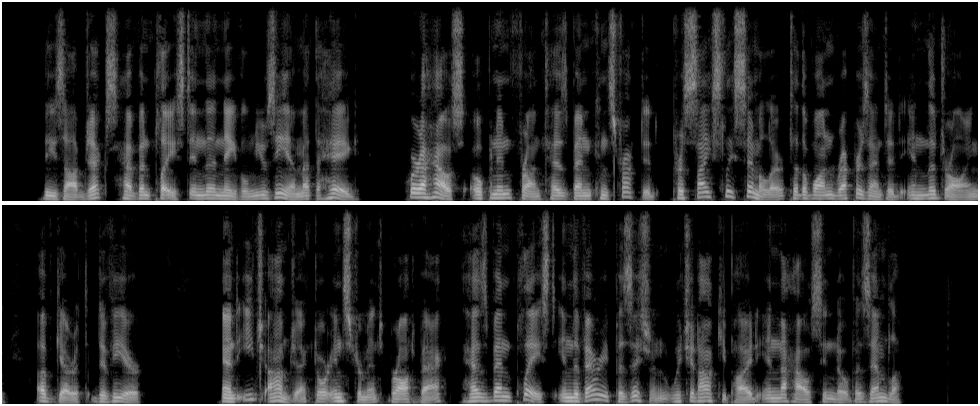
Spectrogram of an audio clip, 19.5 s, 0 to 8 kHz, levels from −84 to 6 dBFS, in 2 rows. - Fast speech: No, average, 175 wpm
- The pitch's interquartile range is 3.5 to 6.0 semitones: Yes, average, 4.3 semitones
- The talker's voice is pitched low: Yes, low, 125 Hz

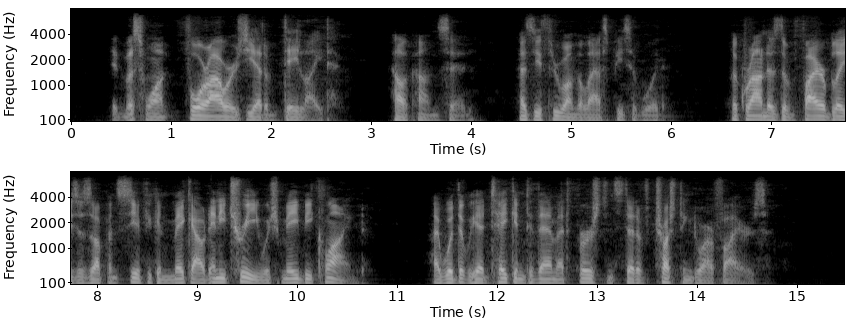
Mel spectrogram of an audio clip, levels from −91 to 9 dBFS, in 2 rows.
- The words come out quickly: Yes, fast, 215 wpm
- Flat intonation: No, average, 3.4 semitones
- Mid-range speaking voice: No, very low, 90 Hz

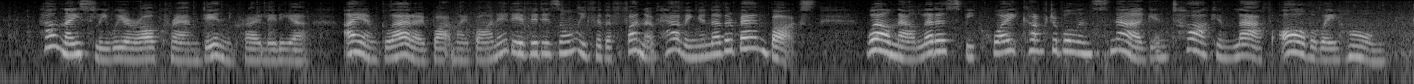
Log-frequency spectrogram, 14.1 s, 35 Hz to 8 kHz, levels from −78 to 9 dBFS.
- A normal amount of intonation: No, wide, 7.3 semitones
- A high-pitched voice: Yes, high, 225 Hz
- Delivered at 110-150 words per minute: No, average, 185 wpm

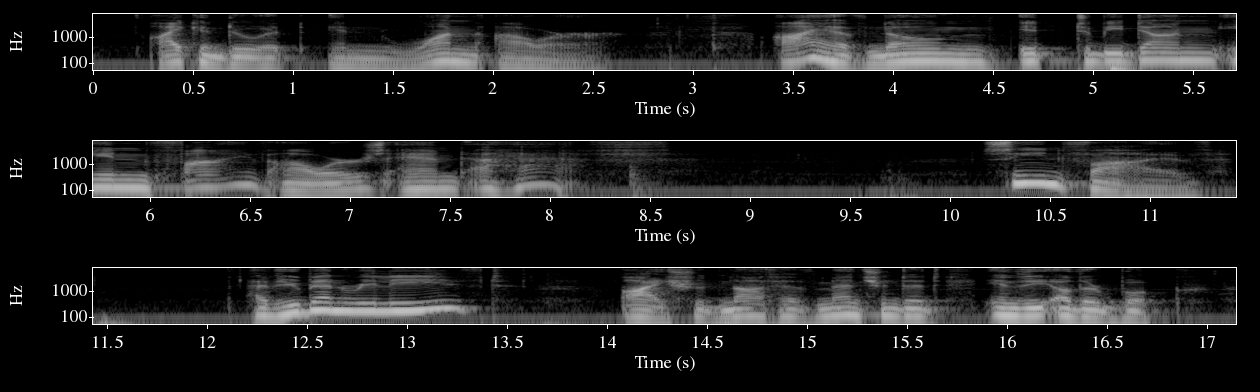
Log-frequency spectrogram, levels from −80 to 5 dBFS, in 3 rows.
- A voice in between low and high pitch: No, low, 110 Hz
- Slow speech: Yes, slow, 125 wpm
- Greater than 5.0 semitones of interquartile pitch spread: Yes, wide, 5.6 semitones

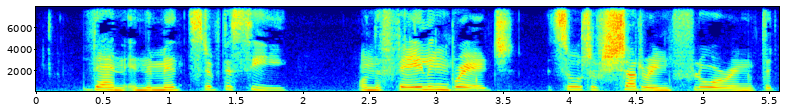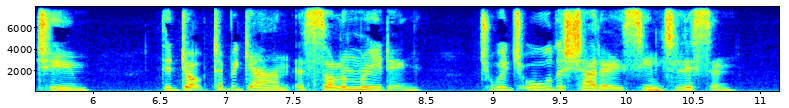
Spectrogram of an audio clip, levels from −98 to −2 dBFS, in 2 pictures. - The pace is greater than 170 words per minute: Yes, average, 180 wpm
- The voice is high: Yes, high, 235 Hz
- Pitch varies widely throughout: No, average, 3.2 semitones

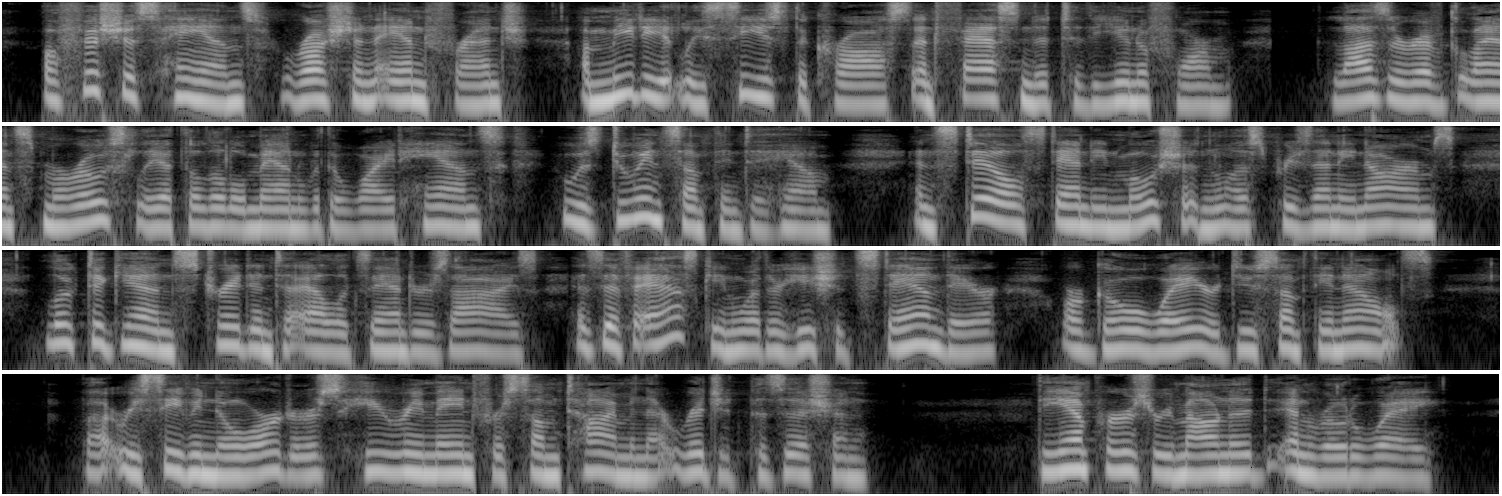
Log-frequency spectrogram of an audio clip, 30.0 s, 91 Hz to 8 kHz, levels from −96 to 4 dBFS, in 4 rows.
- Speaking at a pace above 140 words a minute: Yes, average, 155 wpm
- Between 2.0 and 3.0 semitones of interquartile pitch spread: Yes, narrow, 2.5 semitones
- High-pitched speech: Yes, high, 195 Hz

